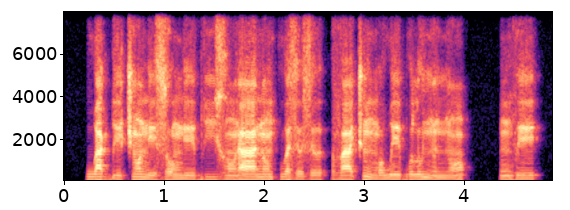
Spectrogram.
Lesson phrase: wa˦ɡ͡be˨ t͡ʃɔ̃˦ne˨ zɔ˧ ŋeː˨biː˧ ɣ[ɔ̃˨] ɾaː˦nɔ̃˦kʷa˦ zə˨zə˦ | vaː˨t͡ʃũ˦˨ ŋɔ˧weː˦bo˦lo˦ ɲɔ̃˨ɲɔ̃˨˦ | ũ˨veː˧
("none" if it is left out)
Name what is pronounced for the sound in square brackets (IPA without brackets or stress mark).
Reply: ɔ̃˨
